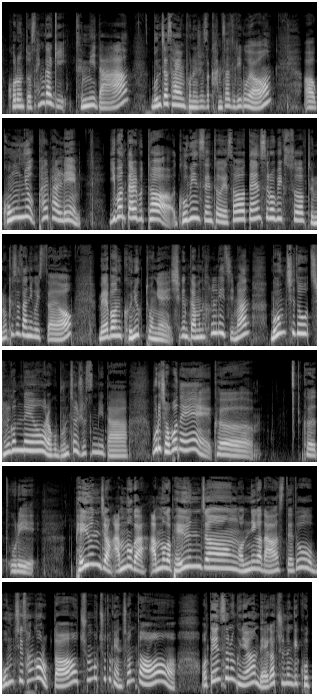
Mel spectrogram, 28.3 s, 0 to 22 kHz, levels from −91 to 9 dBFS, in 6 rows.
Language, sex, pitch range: Korean, female, 200-320 Hz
